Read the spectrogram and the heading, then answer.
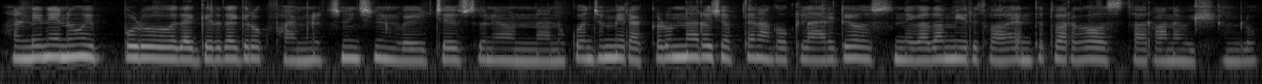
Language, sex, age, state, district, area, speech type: Telugu, female, 18-30, Andhra Pradesh, Palnadu, urban, spontaneous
